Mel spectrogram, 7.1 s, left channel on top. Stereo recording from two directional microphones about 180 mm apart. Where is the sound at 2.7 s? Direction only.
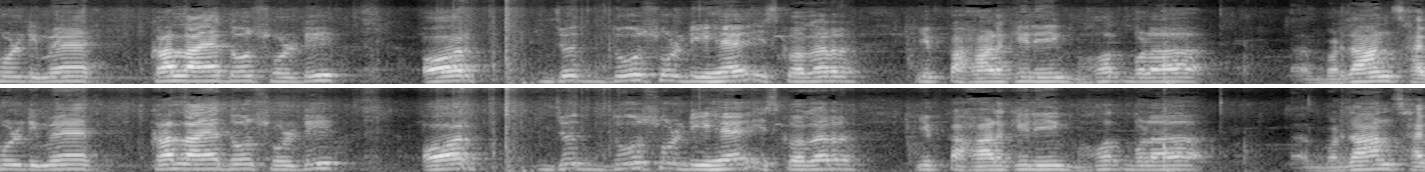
15° left (ahead or behind).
